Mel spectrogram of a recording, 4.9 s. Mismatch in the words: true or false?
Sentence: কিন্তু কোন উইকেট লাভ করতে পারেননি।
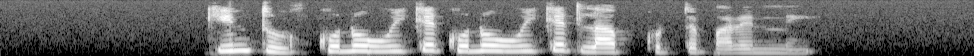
true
